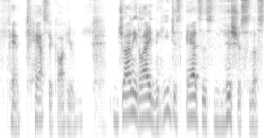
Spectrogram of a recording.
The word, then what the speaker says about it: Lydon: Then Johnny Lydon.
